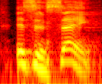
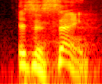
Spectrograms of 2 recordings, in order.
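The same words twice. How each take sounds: The two takes are said the same way.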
